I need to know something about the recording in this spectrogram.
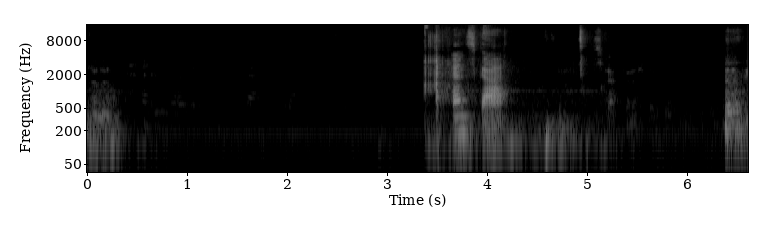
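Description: A woman speaks in short bursts through a microphone.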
